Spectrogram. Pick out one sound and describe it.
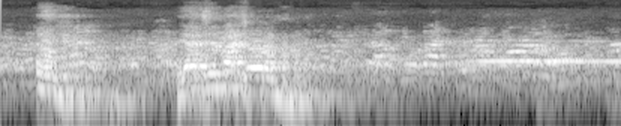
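A man talks loudly into a microphone over loudspeakers.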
